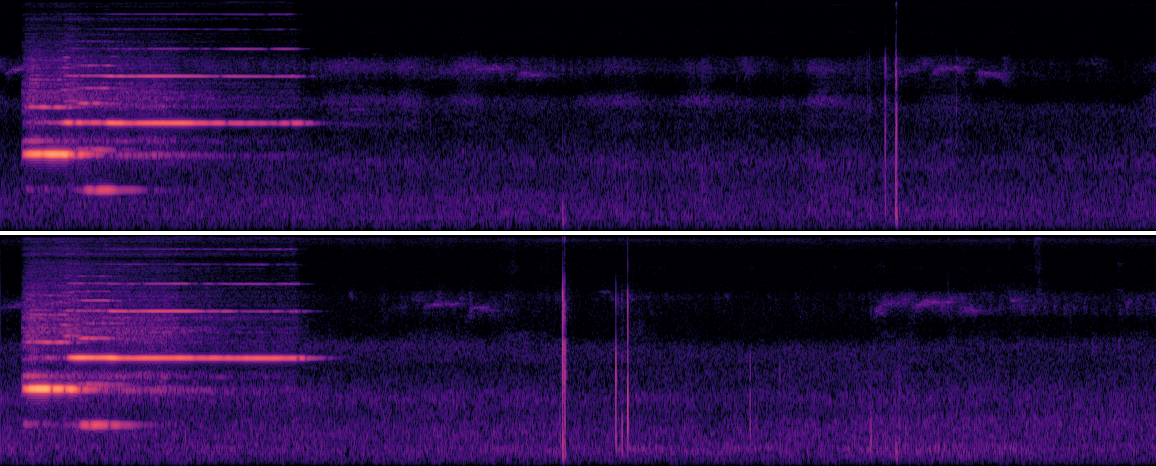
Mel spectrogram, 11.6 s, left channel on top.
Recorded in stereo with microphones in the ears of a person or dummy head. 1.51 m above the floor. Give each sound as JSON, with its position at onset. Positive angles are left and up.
{"t": 0.2, "sound": "a flute", "side_deg": -20, "distance_m": 1.8}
